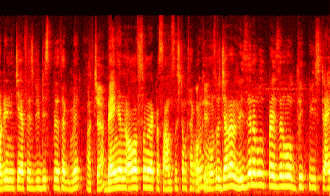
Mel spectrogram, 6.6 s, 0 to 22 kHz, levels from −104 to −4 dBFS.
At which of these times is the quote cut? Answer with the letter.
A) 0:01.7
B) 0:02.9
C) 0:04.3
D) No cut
C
